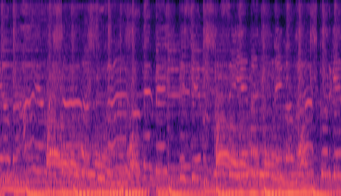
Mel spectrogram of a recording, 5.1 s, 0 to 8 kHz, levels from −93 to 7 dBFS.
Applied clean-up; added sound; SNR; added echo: none; Musical instrument; 0 dB; reverberation time 2.1 s.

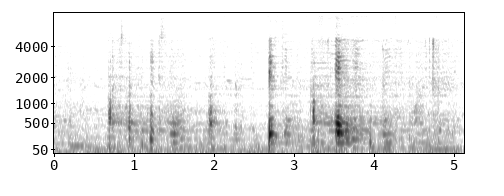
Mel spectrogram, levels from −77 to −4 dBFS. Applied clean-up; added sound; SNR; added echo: neural mask model DeepFilterNet 3.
